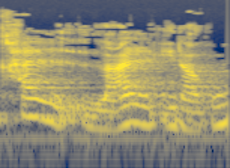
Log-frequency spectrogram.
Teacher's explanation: 리을이 앞에 오고 니은이 뒤에 오는 상황에서도 발음은 칼랄이라고 니은이 리을로 바뀌어 발음될 수 있습니다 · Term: 유음화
